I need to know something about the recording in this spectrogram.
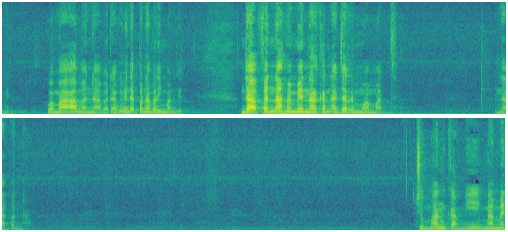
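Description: A middle-aged man speaks calmly into a close microphone, with long pauses.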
